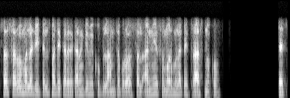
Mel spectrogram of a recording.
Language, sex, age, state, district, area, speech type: Marathi, male, 18-30, Maharashtra, Wardha, urban, conversation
